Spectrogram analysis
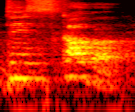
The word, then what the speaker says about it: discover: Discover. For this word, the second syllable is stressed.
